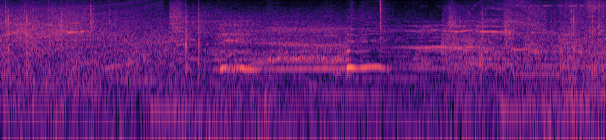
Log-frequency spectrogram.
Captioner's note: scream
